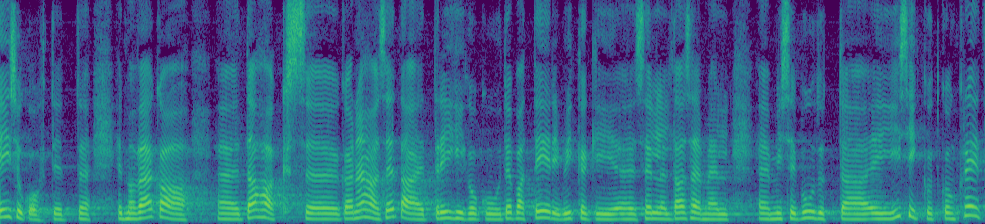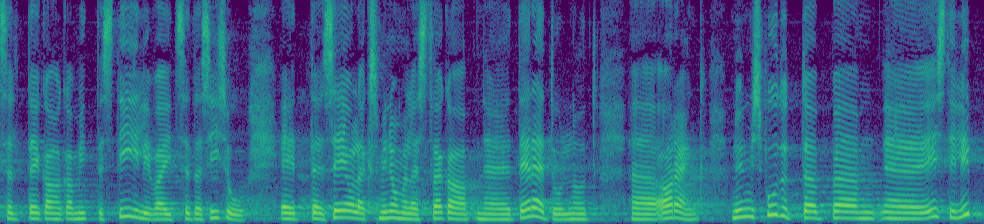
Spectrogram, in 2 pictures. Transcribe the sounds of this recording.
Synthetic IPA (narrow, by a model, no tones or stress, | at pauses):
e̞jsuko̞ht̪ie̞t̪ːˑ | e̞t̪mɑvæɡɑ | t̪ɑɦɑkskɑnæɦɑse̞d̪̥ɑe̞t̪ːˑriːɡ̥iko̞ɡ̥ut̪e̞bɑt̪ːe̞ːɾibikːɑɡ̥ise̞lːe̞lt̪ɑse̞me̞l | mise̞jpuːd̪ut̪ˑːɑe̞jisikːˑut̪ko̞ŋkre̞ːt̪se̞lt̪ːe̞ɡɑkɑmit̪ːe̞st̪iːlivɑjd̪̥se̞d̪̥ɑsisue̞t̪ːse̞ːo̞le̞ksminumeːle̞st̪væɡɑt̪e̞ɾe̞t̪ulnud̪̥ | ɑɾe̞ŋɡ̥ | nyːd̪̥mispuːd̪̥ut̪ːɑb̥ | e̞ːst̪ilipː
